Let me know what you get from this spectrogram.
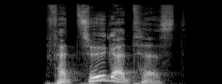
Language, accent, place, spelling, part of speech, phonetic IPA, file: German, Germany, Berlin, verzögertest, verb, [fɛɐ̯ˈt͡søːɡɐtəst], De-verzögertest.ogg
- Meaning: inflection of verzögern: 1. second-person singular preterite 2. second-person singular subjunctive II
